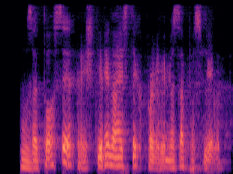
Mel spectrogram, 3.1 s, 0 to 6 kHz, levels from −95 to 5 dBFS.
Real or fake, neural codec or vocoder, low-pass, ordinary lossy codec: fake; codec, 16 kHz in and 24 kHz out, 0.6 kbps, FireRedTTS-2 codec; 5.4 kHz; none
